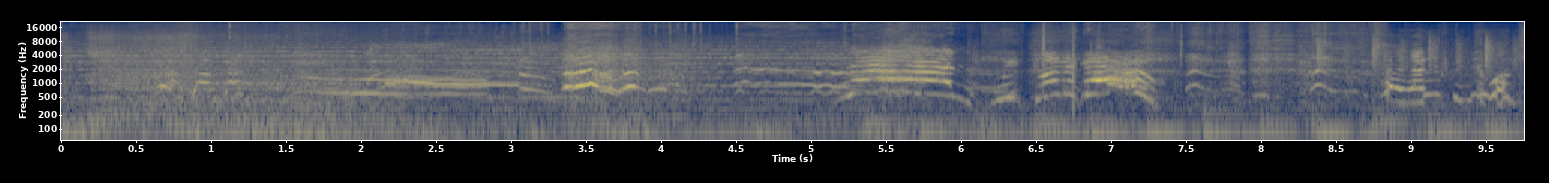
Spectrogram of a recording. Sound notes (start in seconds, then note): 3.4 both cry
